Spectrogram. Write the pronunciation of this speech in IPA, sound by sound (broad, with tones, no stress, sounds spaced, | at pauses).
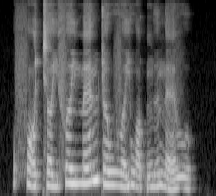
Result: f ɔ˨˩˨ c ə˨˩ j f əː˧ j m ɛ˧˥ n ʈ ə˧ w v ə˨˩˦ j w ɔ˨˩ t̚ ŋ ɨ˨˩˦ n ɛ˨˩˨ v u˨˩ k̚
